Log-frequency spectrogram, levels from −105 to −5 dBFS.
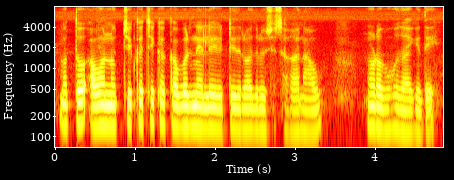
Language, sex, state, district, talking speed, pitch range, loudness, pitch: Kannada, male, Karnataka, Koppal, 125 wpm, 125-145 Hz, -18 LUFS, 135 Hz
